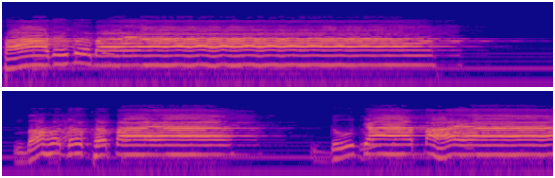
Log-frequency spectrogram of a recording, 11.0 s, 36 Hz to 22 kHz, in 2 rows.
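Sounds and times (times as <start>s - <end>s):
person chanting melodic verse: 0.0s - 4.8s, 5.6s - 11.0s.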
